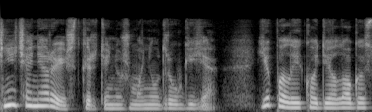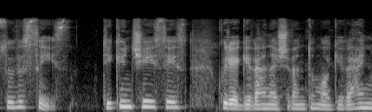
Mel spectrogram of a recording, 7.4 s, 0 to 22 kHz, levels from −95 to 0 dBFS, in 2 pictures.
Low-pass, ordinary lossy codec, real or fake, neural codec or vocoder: 10.8 kHz; Opus, 64 kbps; real; none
